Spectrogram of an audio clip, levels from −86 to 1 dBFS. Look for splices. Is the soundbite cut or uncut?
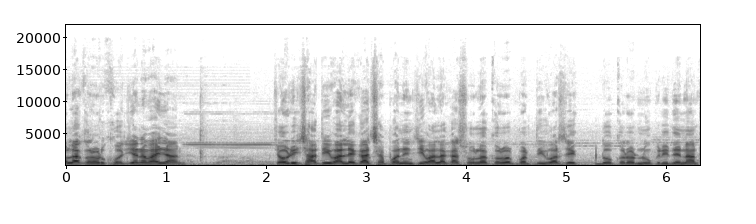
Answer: uncut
